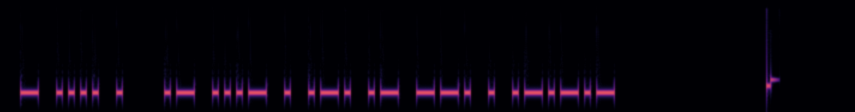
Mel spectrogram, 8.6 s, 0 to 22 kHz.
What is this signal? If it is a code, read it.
Morse code, heard as a keyed tone, about 21 wpm, 700 Hz. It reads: THE AVERAGE.
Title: Sentences from Top 1000 Words - Review Part 6 - 20wpm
